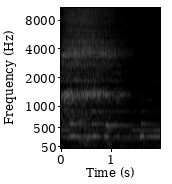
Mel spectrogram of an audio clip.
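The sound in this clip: A forceful lion's-breath yoga exhale with the tongue out: one long, breathy hiss that starts strong and fades over about a second, over a steady faint tonal hum.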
